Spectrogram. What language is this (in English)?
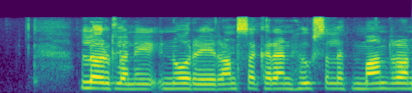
Icelandic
